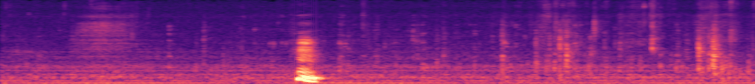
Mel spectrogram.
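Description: A person chewing a mouthful of soft MRE rice and beans: scattered small wet clicks and lip smacks, mostly in the second half. About two seconds in comes one short, louder mouth sound that falls steeply in pitch.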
